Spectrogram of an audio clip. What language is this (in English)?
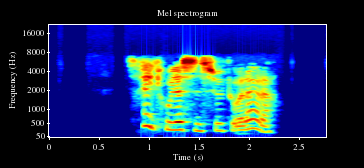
Kabyle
